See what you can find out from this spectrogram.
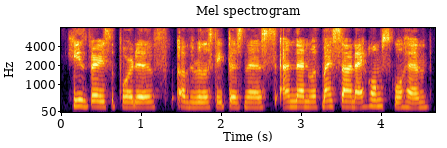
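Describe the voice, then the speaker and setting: A woman in her thirties from New Jersey, a real estate broker answering interview questions in a frank, relaxed way with many ums. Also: mid-range voice, no echo.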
